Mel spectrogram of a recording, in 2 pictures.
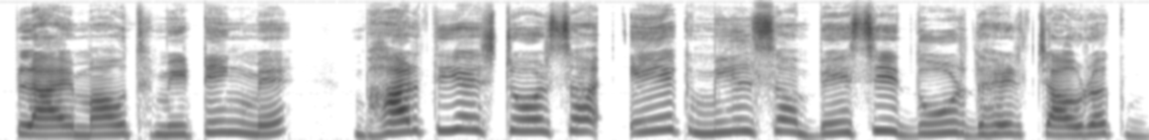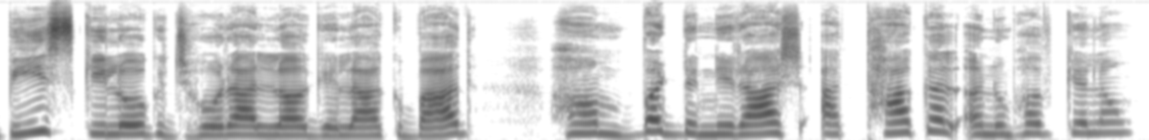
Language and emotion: Maithili, sad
